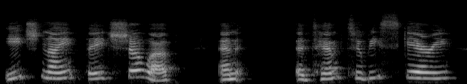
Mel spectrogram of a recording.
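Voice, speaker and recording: A woman reading a picture book aloud to young children as a storytime host, in an expressive sing-song delivery. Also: sits high, slow pace.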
